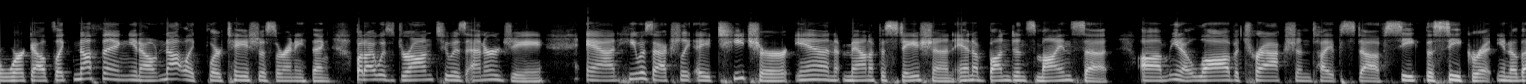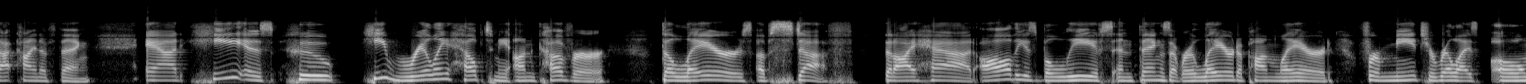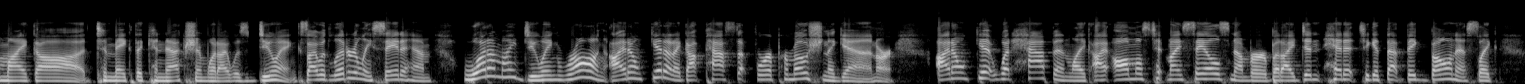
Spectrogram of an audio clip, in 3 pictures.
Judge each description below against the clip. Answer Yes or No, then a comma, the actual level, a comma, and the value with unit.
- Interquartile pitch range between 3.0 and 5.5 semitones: Yes, average, 3.9 semitones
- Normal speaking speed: Yes, average, 175 wpm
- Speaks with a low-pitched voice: No, high, 190 Hz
